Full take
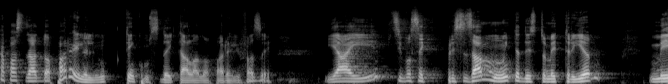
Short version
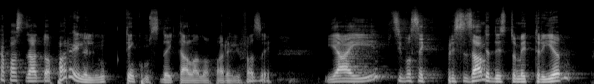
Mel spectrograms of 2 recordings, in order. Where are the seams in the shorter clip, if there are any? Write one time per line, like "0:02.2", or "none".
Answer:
0:04.8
